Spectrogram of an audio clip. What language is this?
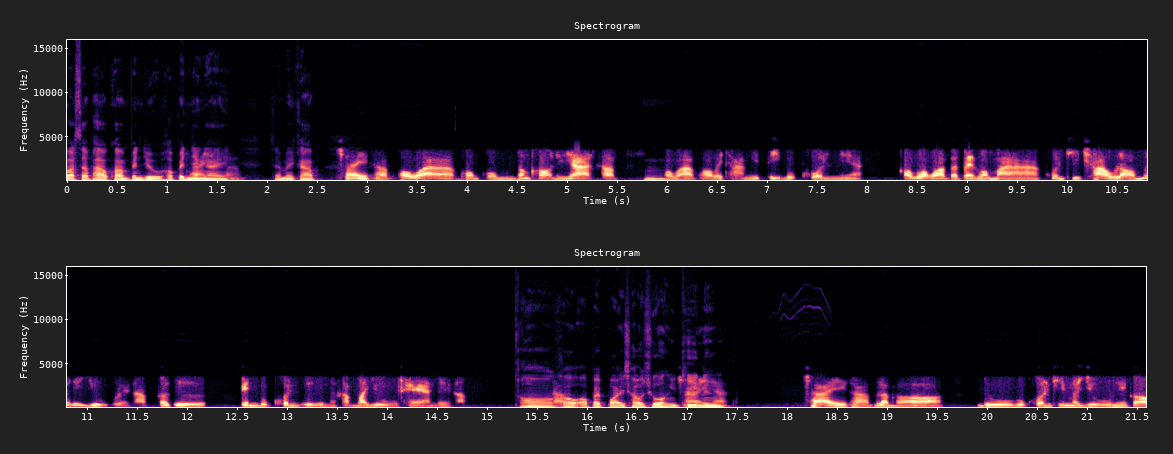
Thai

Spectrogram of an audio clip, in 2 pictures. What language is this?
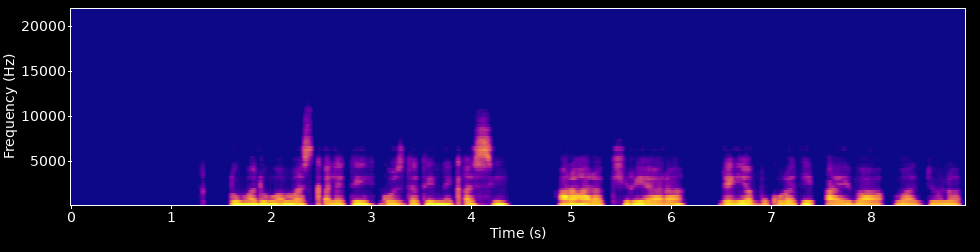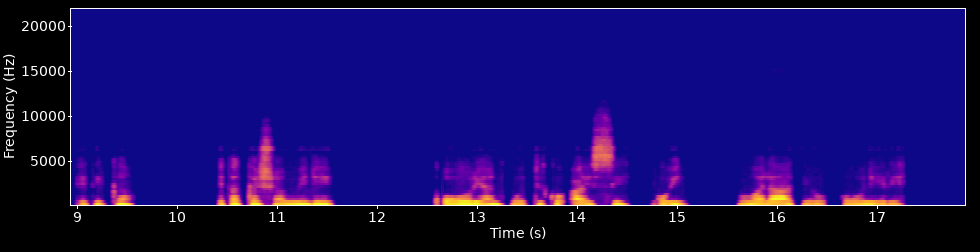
Wolaytta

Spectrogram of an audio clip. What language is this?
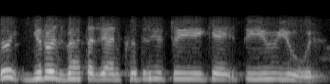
Kashmiri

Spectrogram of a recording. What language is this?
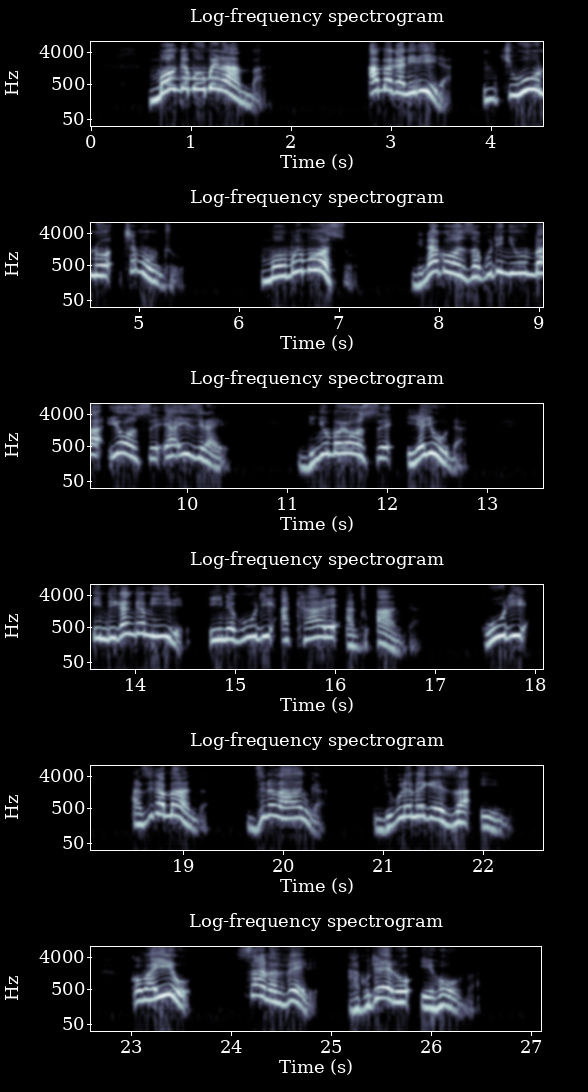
Nyanja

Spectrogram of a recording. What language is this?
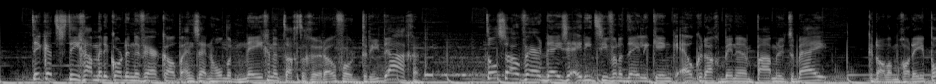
Dutch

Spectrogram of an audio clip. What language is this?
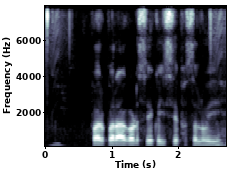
Bhojpuri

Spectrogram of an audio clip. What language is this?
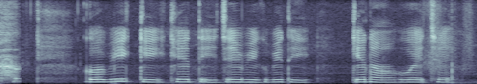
Maithili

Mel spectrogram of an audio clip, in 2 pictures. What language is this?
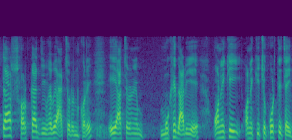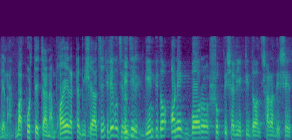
Bangla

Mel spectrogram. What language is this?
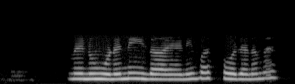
Punjabi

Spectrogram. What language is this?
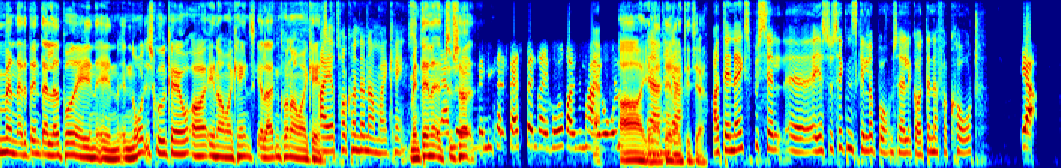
Danish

